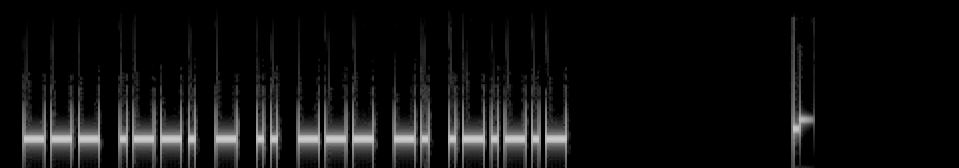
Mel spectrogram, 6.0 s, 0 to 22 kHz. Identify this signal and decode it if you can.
Morse code, heard as a keyed tone, about 28 wpm, 700 Hz. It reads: OPTION.
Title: Sentences from Top 1300 Words 28wpm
